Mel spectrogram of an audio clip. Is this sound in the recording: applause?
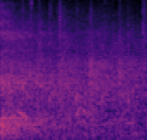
yes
